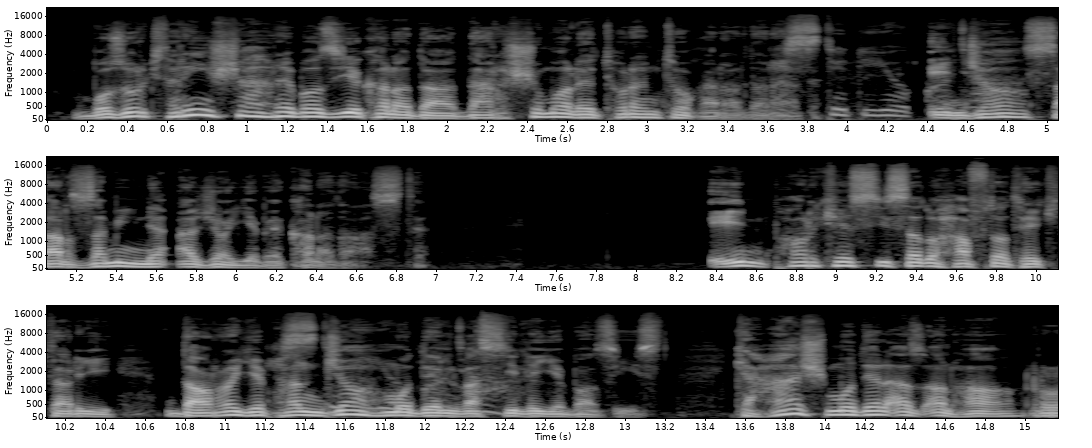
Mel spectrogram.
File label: documentary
